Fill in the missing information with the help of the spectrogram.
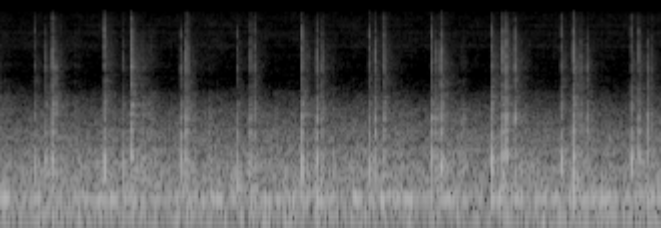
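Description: Fingernails tap the top and ridged edge of a wide orange plastic screw lid on a large clear plastic jar full of Chester's Cheddar Paws cheese puffs. A quick, irregular run of short, dry plastic clicks and taps dies away almost instantly. They sit over a steady low hum.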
